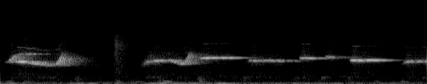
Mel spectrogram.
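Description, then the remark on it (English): A person whistles a slow, eerie tune, clear sustained notes gliding and stepping between pitches in an unbroken melodic phrase, with no talking over it. “What are you so good at whistling for?”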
